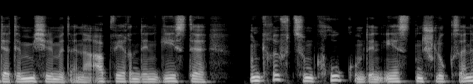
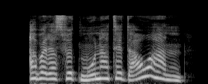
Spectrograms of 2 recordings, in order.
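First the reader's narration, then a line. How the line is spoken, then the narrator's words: Disappointed exclamation. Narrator (German): rief Trudi enttäuscht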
